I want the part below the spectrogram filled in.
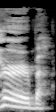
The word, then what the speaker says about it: herb: I've also adopted pronouncing the letter H in the word herb. I like it. I learned it in Australia. I say herb.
